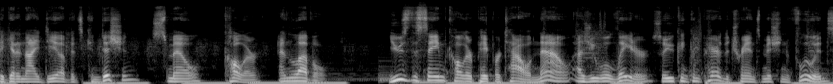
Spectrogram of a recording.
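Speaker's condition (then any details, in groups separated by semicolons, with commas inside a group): No condition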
